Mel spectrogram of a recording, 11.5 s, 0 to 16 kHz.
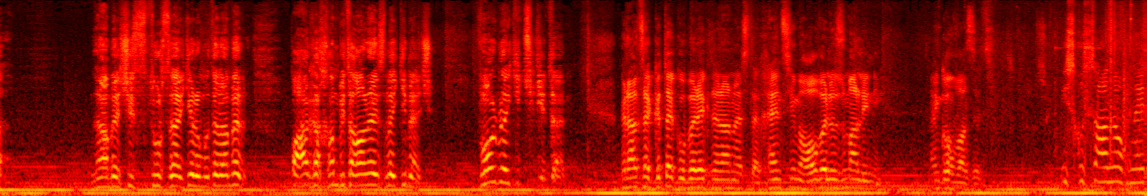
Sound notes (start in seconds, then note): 1.3 Zhozef speaking in foreign language; 5.9 Demir and Sanasar speaking in foreign language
